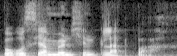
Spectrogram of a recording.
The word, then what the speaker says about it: Borussia Mönchengladbach: I would pronounce it Borussia Mönchengladbach.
